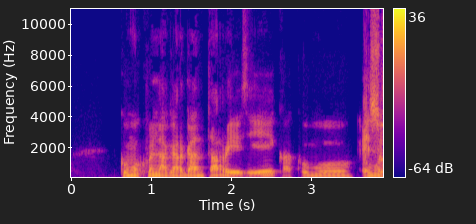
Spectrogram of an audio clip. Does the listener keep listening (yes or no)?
yes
